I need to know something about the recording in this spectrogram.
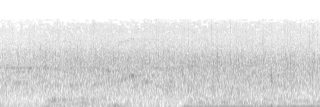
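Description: Congregation applauding in a large hall, a steady wash of clapping. Low held musical notes sound faintly underneath, and a deep sustained tone comes in about halfway through.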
